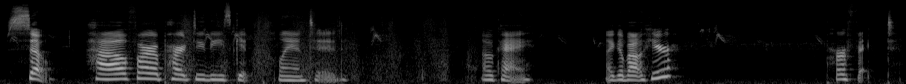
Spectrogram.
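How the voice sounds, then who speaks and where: An actress plays a caring woman friend in an intimate roleplay audio. Her voice sits a little high and moves at an unhurried pace. She is gentle and cheerful, asking attentive questions and leaving room for the answers. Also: full character voice. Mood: gentle, concerned. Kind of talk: scripted one-sided roleplay audio, addressed to the listener.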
